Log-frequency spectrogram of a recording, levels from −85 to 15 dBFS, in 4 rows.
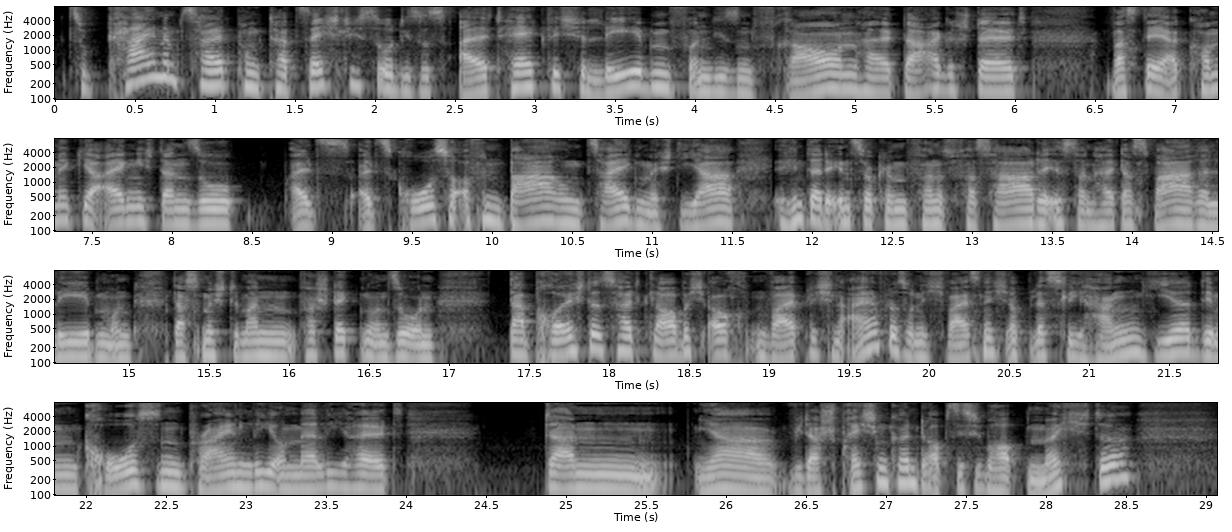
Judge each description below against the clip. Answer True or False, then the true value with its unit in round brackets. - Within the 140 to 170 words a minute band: True (160 wpm)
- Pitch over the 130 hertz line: True (140 Hz)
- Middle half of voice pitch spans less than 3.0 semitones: False (3.3 semitones)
